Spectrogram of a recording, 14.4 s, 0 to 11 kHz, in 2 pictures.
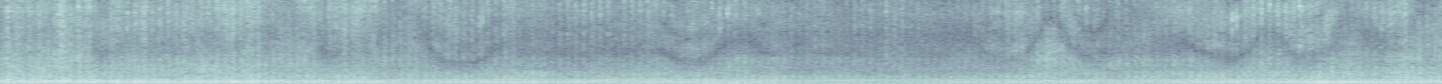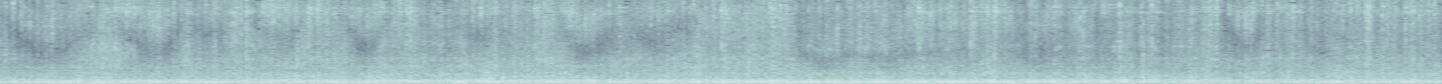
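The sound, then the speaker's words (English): A lawn mower engine drones steadily and loudly while mowing slightly wet grass in a yard, its buzzing hum holding constant throughout with slight wavering as it cuts, and no voices. “Looking like about probably a good 10 more minutes of mowing here.”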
